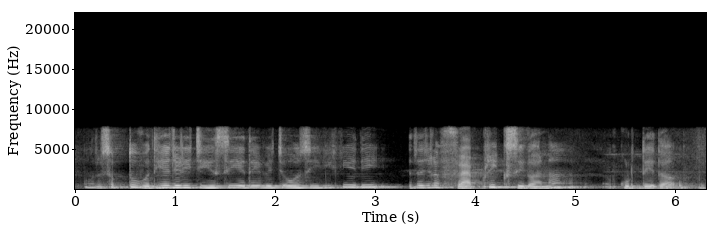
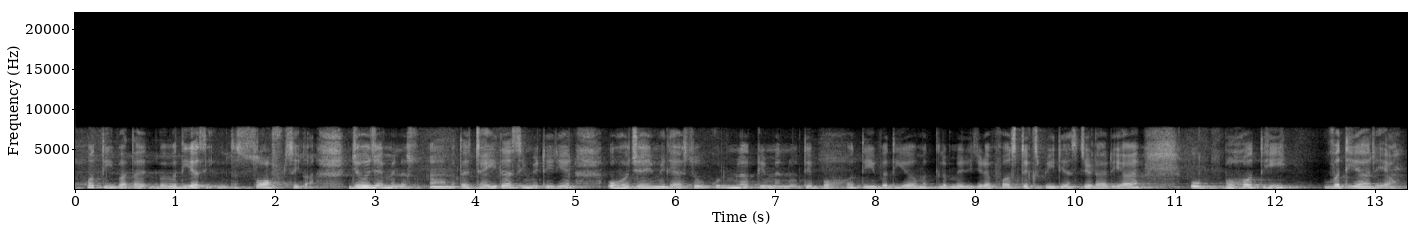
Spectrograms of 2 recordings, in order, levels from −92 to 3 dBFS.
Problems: none marked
